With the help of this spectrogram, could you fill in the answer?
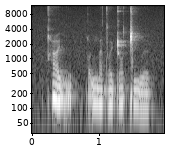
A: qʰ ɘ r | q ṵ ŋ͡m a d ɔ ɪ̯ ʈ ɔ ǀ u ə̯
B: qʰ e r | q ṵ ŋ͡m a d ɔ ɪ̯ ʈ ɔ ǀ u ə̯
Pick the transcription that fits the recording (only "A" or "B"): A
